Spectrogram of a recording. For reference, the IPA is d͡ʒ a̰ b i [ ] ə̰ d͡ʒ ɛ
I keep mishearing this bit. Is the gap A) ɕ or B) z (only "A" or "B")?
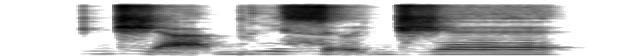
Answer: B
